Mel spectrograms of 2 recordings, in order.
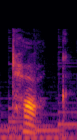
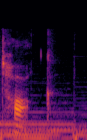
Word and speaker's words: talk: yawn boss taught gone talk note the L is silent and talk now I wish to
